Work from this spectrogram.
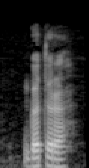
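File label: "гӧтыра", Komi, male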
